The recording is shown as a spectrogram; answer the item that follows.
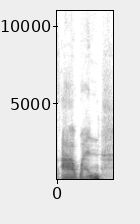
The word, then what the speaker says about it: awen: and the meaning of awen consisting of two syllables awen essentially translates it poorly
